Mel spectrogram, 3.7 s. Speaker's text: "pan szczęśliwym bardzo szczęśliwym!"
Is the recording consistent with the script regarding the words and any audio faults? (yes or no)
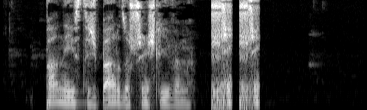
no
